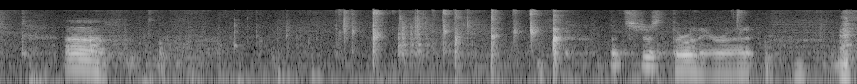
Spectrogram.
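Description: A man speaks nearby in short bursts.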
